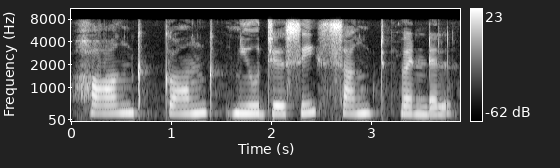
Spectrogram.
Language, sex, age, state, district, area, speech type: Telugu, female, 18-30, Telangana, Ranga Reddy, urban, spontaneous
